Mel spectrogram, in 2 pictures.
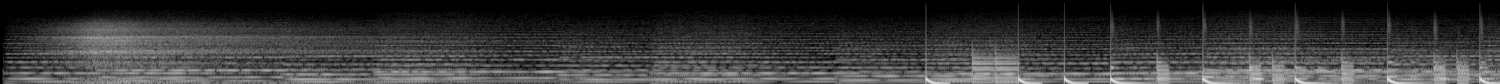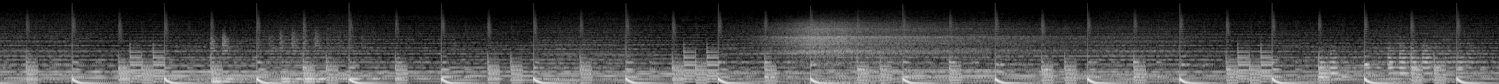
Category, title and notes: Music > Multiple instruments
Electronic music - Konstabl Ślizgacz
dark, synthwave, movie, suspense, soundtrack, music, fear, game, film, horror, score, creepy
